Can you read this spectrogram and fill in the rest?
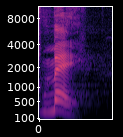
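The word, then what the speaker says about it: may (μή): The word that Jesus uses is spelled M-E, but it's pronounced may.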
